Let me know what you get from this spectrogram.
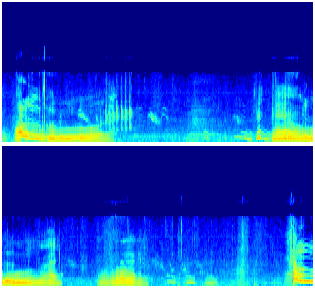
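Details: Four-week-old Alaskan Malamute puppies give bursts of wavering whines, yelps and grumbling growls.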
